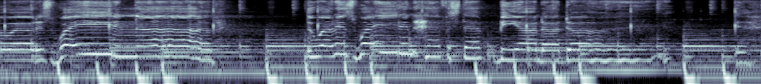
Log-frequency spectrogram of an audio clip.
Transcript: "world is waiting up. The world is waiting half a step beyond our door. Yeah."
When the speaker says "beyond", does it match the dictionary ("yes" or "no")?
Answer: yes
